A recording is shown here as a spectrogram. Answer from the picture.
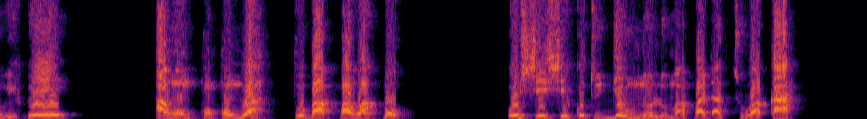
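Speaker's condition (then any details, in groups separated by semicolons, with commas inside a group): No condition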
